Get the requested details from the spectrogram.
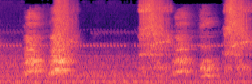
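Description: A small dog barks about six times in quick, uneven bursts, sharp and high-pitched, over a low steady background hum, with no one talking.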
